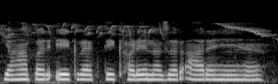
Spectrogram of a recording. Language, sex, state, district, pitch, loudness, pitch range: Hindi, female, Uttar Pradesh, Lucknow, 225 Hz, -15 LUFS, 225-235 Hz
